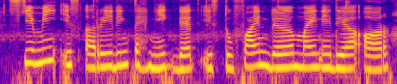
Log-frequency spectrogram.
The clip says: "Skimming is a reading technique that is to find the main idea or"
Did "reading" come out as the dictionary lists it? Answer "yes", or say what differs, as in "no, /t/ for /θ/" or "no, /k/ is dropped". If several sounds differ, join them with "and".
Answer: yes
